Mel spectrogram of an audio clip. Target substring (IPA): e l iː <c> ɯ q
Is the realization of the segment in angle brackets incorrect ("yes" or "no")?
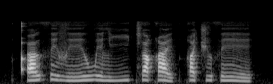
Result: no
